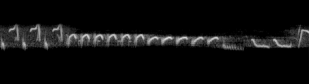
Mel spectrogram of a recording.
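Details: Morning song of a Eurasian skylark: a few sharp high chirps followed by a long, even rolling trill of rapid repeated notes, then brief twittering phrases resuming.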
